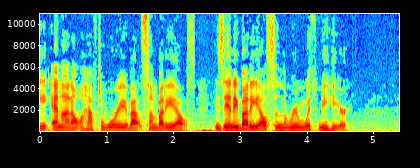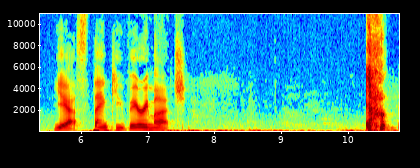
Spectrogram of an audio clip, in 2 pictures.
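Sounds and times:
speech: 0:00.1 - 0:04.7, 0:05.6 - 0:07.7
single sharp throaty cough: 0:10.3 - 0:10.7.

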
